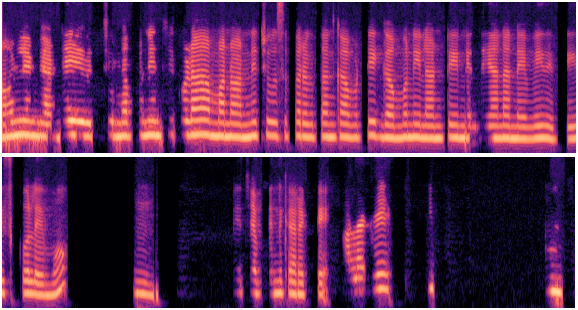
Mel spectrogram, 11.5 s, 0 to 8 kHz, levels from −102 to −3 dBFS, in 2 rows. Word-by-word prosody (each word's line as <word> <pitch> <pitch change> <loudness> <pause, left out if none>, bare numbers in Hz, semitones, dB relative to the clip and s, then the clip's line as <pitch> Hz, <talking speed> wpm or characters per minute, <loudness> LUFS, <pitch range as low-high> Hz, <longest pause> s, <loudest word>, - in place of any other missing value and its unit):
అవునులెండి. 240 +1 +5
అంటే 215 +4 -2 0.4
చిన్నప్పడి 235 0 0
నుంచి 245 +1 0
కూడా 255 0 +4 0.2
మనం 225 -1 +4
అన్నీ 225 +2 +3
చూసి 235 -1 -3
పెరుగుతాం 225 -1 -1
కాబట్టి, 215 +2 -2
గమ్మున 210 +1 +2
ఇలాంటి 205 +1 0
నిర్ణయాలనేవి 200 0 0 0.3
తీసుకోలేము. 195 0 -1 0.7
హ్మ్. 190 -3 -2 0.8
మీరు 210 0 -21
చెప్పింది 200 0 -4
కరెక్టే. 185 -1 -2 0.2
అలాగే 230 +4 0
హ్మ్. 280 - -11 1.1
హ్మ్. 230 -2 +4
215 Hz, 110 wpm, -22 LUFS, 200-235 Hz, 1.1 s, అవునులెండి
